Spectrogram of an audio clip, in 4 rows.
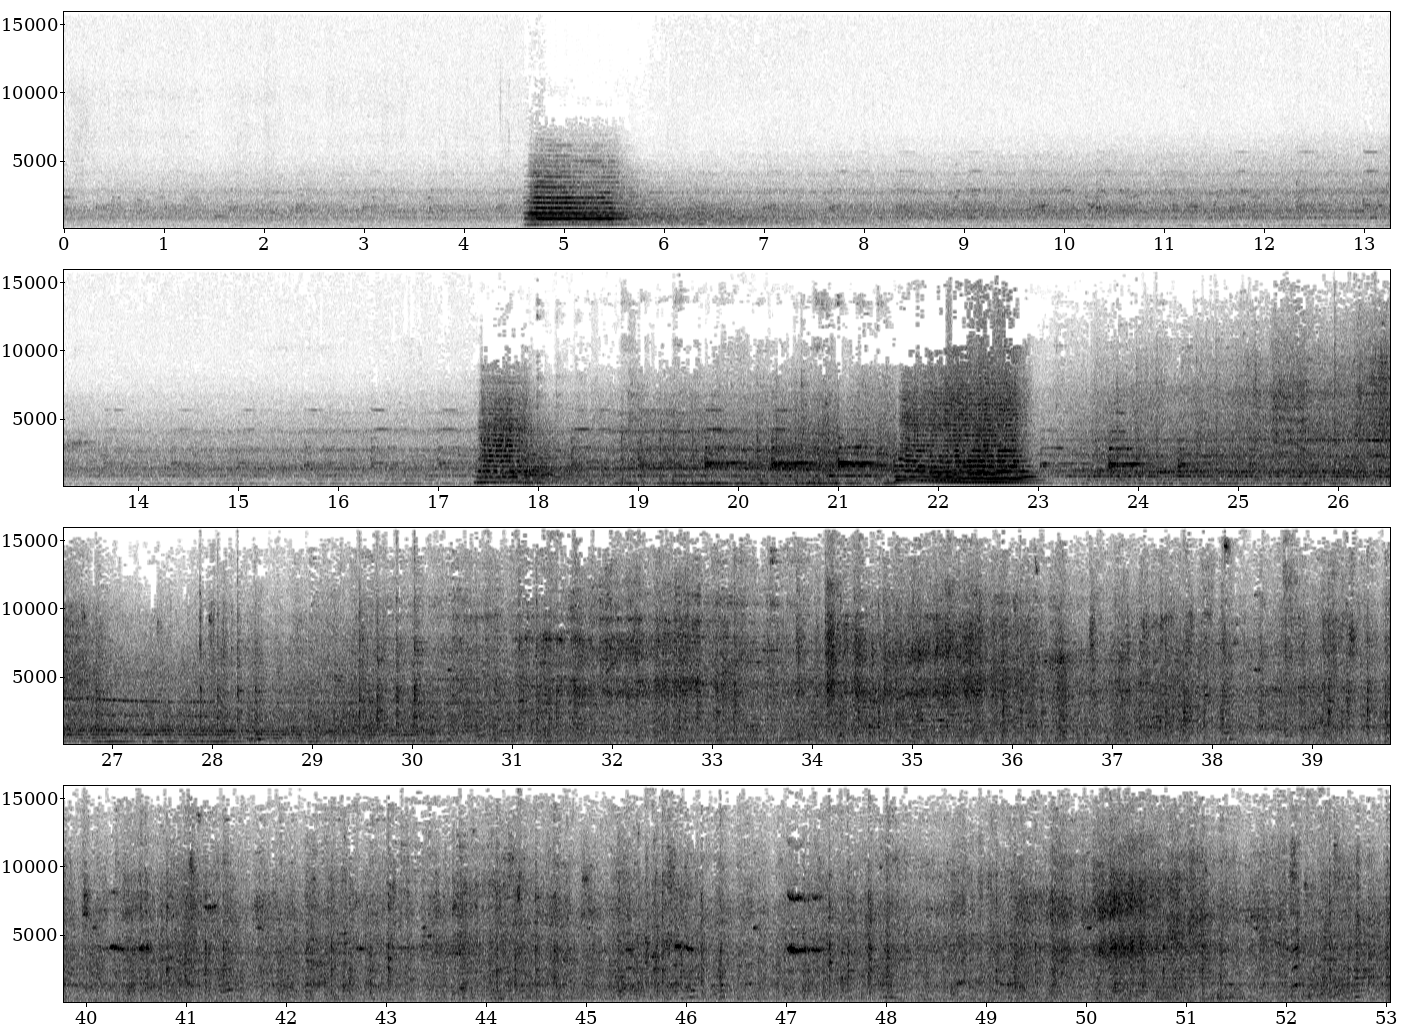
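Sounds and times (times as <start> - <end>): diesel locomotive engines: 0.0 - 53.0
locomotive horn blast: 4.6 - 8.3, 17.3 - 30.3
train wheels rumbling and clacking: 7.6 - 53.0.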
